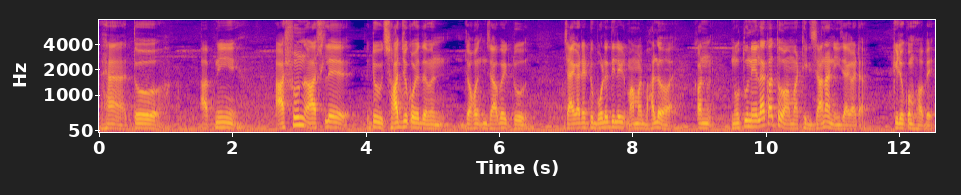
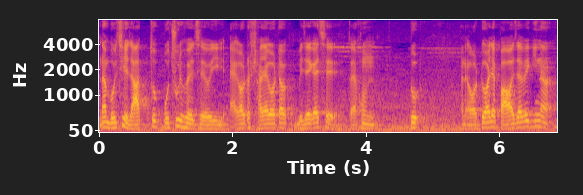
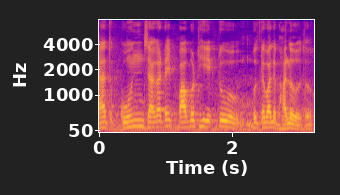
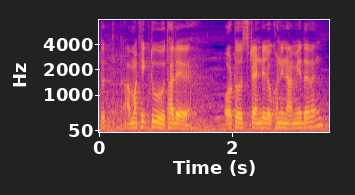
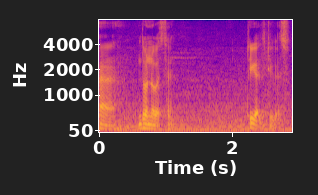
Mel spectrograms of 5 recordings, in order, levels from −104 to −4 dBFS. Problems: none marked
